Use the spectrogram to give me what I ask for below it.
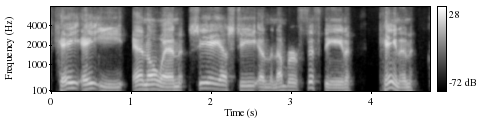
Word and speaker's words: Kaenon: Kanan is the way you pronounce the sunglasses. It's spelled K-A-E-N-O-N. It's a way to make your outdoor experiences better. Kanan sunglasses made exclusively with polarized lenses for optimal clarity.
